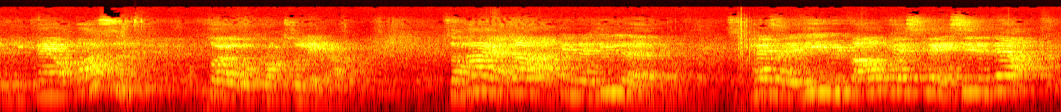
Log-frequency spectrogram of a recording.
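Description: A woman speaks in a high, raised and projected voice at a fairly slow pace with long, frequent pauses and ordinary pitch variation, over noticeable background noise and audible room echo. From Germany, south of Hamburg. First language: German (speaking Danish). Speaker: fly casting instructor. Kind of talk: demonstration talk.

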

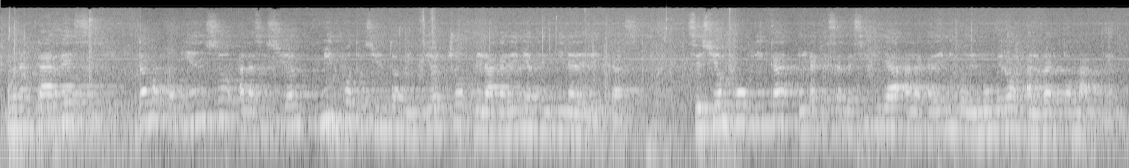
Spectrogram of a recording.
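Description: Amid audible room echo and noticeable background noise, a woman talks at a moderate pace and a fairly high pitch with ordinary pitch variation. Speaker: ceremony announcer. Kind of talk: formal announcement. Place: hall. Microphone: podium.

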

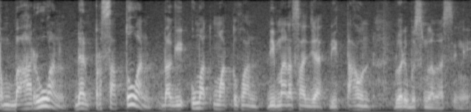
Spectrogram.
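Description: Over light background noise, a man talks with lively intonation. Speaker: program co-host. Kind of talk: religious program hosting. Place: studio. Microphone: lapel.

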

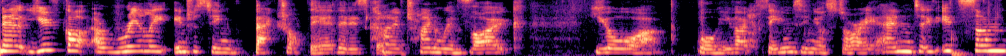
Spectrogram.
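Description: Against light background noise, a woman talks at a fairly slow pace with lively intonation. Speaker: podcast host. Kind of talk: interview question. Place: home room. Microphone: webcam.

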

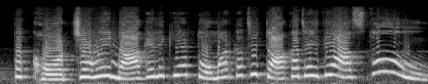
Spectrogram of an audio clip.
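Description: A put-on character voice swings very widely in pitch at a moderate pace, with music playing in the background. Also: woman, extremely high pitch for a woman. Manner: angry, irritated.

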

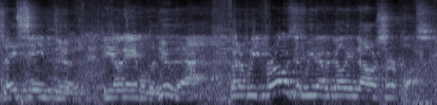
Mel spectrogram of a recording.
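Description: Amid audible room echo and noticeable background noise, a man talks at a fairly quick pace. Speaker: speaker. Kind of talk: political rally speech. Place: street.

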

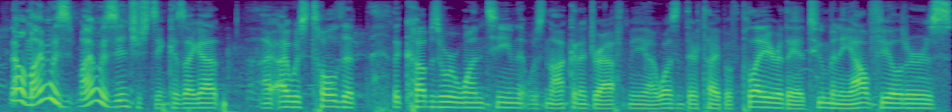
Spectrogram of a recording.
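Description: A man speaks at a medium pitch. Noticeable background noise runs under his voice. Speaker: baseball color analyst, former player. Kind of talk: live sports commentary.

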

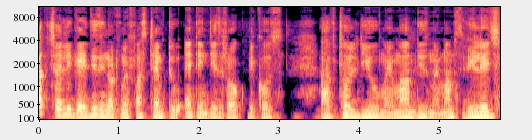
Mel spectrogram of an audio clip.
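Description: At a moderate pace, a somewhat breathy man talks with fairly even intonation. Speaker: vlogger guide. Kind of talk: casual vlog tour commentary. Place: tunnel cave. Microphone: phone near.

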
